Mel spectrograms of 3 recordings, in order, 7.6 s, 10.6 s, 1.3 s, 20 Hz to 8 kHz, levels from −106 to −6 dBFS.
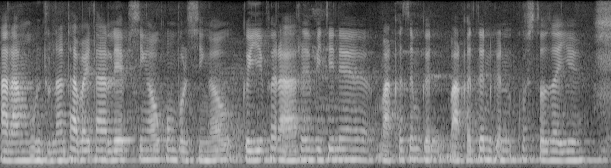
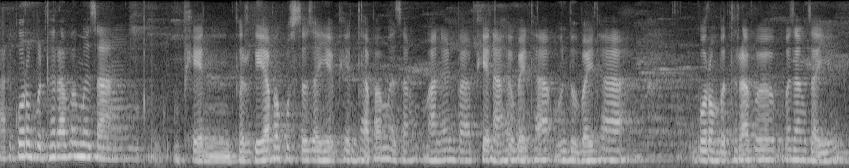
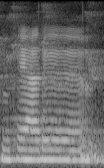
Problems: low volume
